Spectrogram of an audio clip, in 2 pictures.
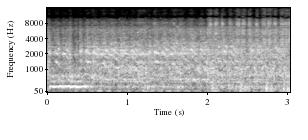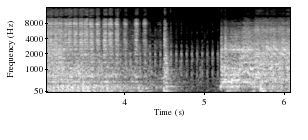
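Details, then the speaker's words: Cold start of a 1966 Clark 2500 forklift with a gasoline flathead 4-cylinder Continental engine, unused 6 months, on full choke with no accelerator pump; it cranks and catches raggedly, misfiring and stumbling while held to the floor; flooded, small carb issue. "Hold it to the floor. Yeah, she's flooded. There we go."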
